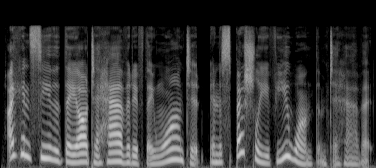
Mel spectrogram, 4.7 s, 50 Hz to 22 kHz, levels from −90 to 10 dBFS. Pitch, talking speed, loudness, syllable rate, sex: 215 Hz, 280 wpm, -18 LUFS, 5.7 syllables/s, female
